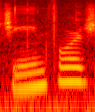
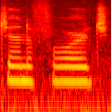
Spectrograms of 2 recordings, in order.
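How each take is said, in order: First: The first part sounds like 'jeen'. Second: The first part sounds like 'jenny'. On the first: The speaker calls it right. "it's Geneforge" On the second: The speaker calls it wrong. "not Jenniforge"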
